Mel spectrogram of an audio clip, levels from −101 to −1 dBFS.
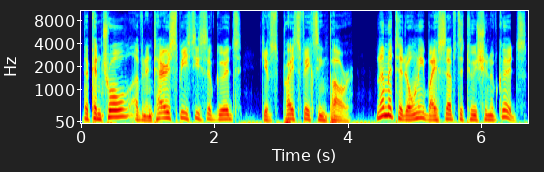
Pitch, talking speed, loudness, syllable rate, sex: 135 Hz, 160 wpm, -18 LUFS, 5.3 syllables/s, male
